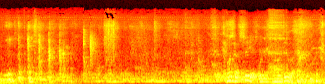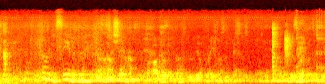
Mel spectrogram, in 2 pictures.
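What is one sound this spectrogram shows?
A crowd of men murmurs and chatters quietly in a room.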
